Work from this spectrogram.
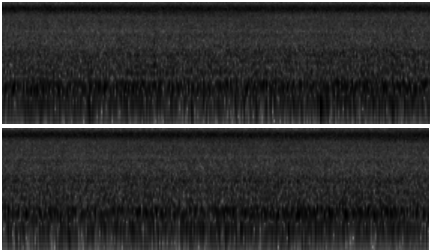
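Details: Fanning Japanese honey bees on a hot day, heard as a thick, level buzzing drone from many insects at once, high hissing wash above a steady low hum, unbroken for the whole stretch.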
